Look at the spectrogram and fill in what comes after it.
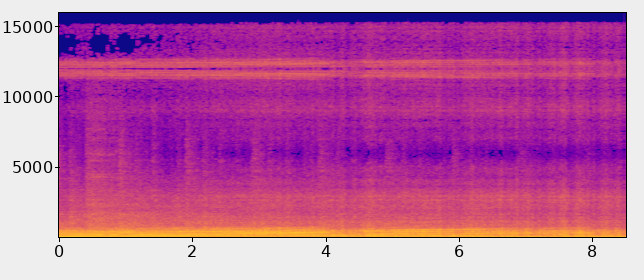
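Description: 2009 Mazdaspeed3's turbocharged 2.3-litre four-cylinder, heard inside the cabin, accelerating hard with the revs climbing. The revs drop at an upshift about four and a half seconds in, then climb again.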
